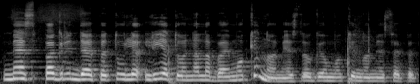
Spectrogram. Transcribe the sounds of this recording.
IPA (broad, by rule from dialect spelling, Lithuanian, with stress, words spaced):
mʲɛs ˈpɑːɡrʲɪnʲdʲɛ ˈɑːpʲɛ tʊ lʲɛ ˈlʲiɛtʊʋɐ nʲɛlˠɐˈbɐ ɪ moːˈkʲɪnoːmʲiɛs dɐʊˈɡʲɛʊ moːkʲɪnoːˈmʲiɛs ˈɑːpʲiɛ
